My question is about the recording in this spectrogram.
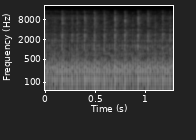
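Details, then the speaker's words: Pole saw small two-stroke after replacing a hard-starting carburetor with a new bolt-on aftermarket carb: steady high-rev buzz, even crisp note, no stumbling; now runs great after the carb swap. "it runs great now"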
